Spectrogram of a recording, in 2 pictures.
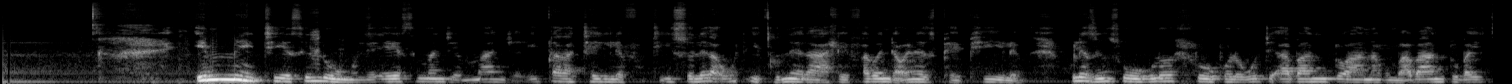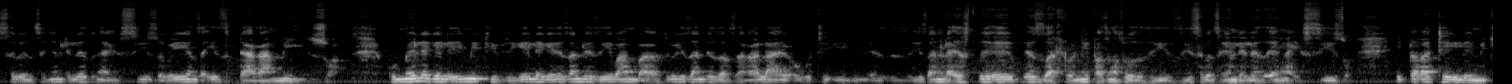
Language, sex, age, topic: North Ndebele, male, 50+, health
